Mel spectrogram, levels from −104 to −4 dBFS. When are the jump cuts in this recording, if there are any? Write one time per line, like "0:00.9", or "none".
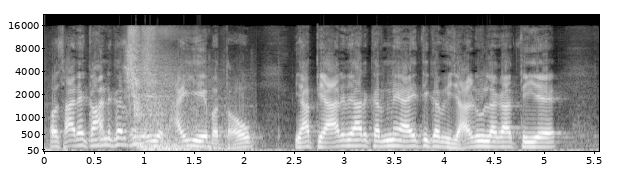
0:01.0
